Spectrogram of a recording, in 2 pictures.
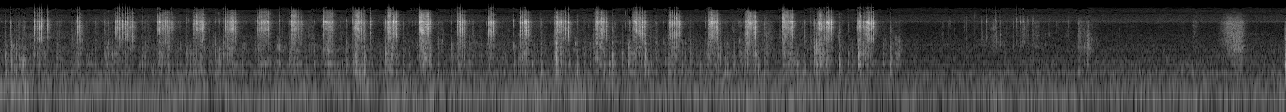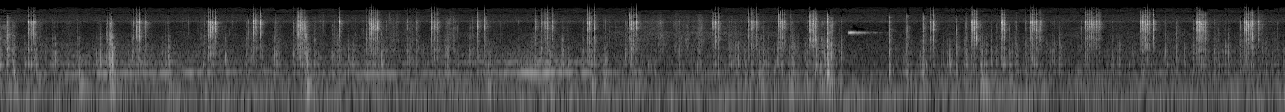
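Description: A ratchet works loose the bottom screw of a Go-Ped scooter's gas tank, giving long runs of sharp, rapid, close clicks, with a short pause midway before the clicking resumes; nobody speaks.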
